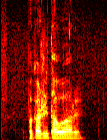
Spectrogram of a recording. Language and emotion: Russian, sad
